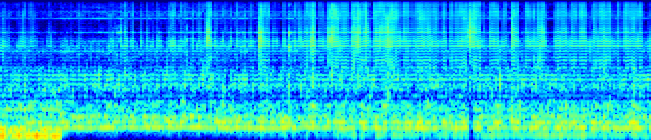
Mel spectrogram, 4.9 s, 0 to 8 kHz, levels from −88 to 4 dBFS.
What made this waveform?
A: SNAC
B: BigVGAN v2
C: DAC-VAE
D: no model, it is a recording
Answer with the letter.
B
